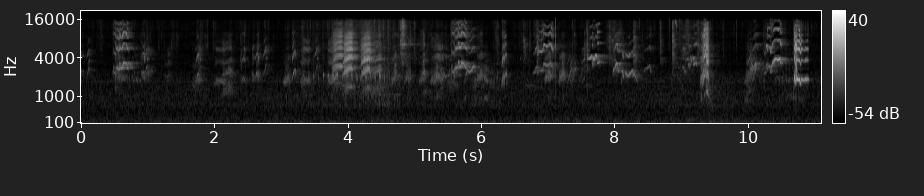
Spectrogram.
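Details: Several lorikeets in a backyard, being hand fed bread crust, chatter with shrill, screechy squawks and chirps in irregular bursts, calling over one another against a low background hum.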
